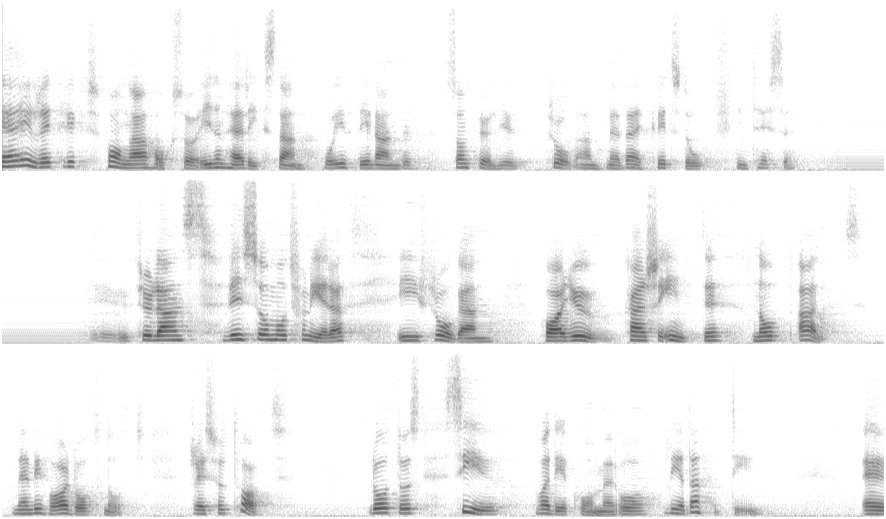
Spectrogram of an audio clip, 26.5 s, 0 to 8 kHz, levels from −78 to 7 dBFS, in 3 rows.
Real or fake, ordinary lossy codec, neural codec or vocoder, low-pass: fake; none; codec, 16 kHz, about 1 kbps, DyCAST, with the encoder's durations; none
